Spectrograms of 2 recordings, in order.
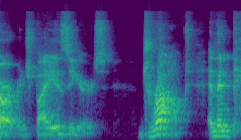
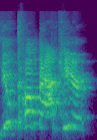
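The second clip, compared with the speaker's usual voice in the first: shrill, very high, loud yell; shouting; 6 dB louder than usual. Acted. Ernest screams at the dog running off with his find, shouting. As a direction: scream after a thief. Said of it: "Ernest shouted".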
